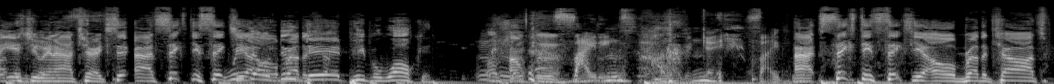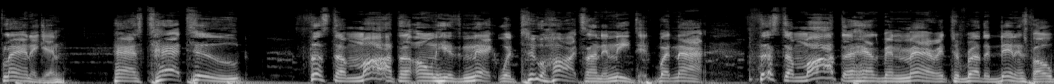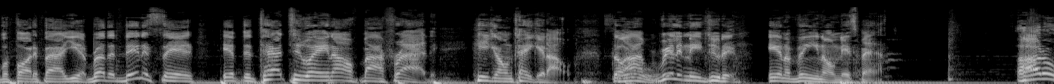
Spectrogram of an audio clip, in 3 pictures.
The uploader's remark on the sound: is having issues with his phone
